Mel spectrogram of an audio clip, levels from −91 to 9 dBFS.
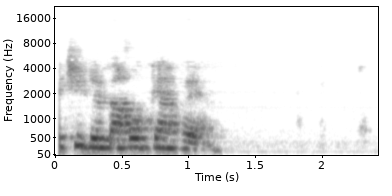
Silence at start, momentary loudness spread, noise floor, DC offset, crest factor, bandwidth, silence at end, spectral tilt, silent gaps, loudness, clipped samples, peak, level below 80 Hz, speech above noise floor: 0.05 s; 8 LU; -74 dBFS; under 0.1%; 16 dB; 7 kHz; 1.2 s; -8 dB/octave; none; -24 LUFS; under 0.1%; -10 dBFS; -68 dBFS; 51 dB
